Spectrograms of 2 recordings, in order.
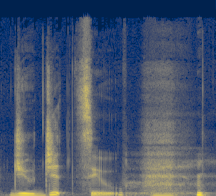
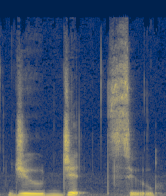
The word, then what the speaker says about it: jiu-jitsu: Jiu-jitsu. So the important part is to have enough air pressure, j, and voicing, j, ju, jit, su.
